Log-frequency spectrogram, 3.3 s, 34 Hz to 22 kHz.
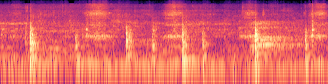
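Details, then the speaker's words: Renault Espace 2.2 diesel that ran rough then stalled and won't start, timing marks correct, valve cover off: turning the engine by hand gives dull irregular metallic clunks about every second; cracked crankshaft. "при прокрутке рукой даже слышен такой стук металлический. Ну, предположительно, что в моторе или поршень оторвался, либо какие-то проблемы."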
